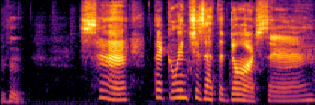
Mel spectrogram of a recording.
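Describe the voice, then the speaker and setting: A put-on character voice at a middle pitch, very slow in pace. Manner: sniveling, servile.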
